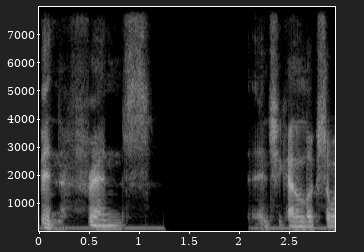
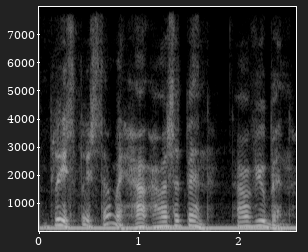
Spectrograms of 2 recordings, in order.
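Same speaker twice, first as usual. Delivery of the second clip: higher, delighted mother voice; lightly pitched-up happy mom; eager mother; 8 semitones higher than usual. Acted. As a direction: greet your returning child with joy. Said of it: "She goes".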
